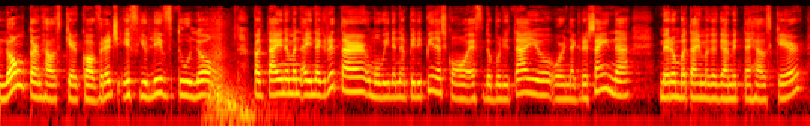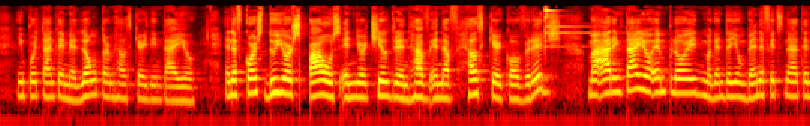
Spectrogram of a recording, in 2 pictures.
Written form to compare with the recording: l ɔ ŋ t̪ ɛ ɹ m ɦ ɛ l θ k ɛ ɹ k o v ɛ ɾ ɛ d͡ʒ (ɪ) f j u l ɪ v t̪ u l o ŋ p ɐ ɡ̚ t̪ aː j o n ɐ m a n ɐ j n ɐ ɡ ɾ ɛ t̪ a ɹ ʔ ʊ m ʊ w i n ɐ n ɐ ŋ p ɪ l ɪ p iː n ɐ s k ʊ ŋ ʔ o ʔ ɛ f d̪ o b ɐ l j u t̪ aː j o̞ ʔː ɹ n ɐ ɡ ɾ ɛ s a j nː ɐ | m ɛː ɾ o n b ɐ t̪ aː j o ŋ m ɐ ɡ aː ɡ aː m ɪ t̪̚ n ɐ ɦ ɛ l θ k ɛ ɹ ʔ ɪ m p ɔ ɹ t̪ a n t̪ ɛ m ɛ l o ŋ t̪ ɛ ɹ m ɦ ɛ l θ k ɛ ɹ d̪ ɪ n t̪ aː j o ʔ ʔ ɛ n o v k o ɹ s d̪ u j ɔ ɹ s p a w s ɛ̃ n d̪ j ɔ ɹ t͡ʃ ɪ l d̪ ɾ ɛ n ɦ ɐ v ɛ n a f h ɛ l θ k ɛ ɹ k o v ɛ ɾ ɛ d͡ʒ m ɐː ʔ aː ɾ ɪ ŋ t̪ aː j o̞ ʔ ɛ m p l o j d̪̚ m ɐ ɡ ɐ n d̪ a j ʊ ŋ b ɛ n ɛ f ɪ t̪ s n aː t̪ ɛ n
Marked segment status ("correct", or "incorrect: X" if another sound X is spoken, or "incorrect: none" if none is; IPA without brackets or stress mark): correct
